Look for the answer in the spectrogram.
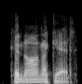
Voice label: "canonicate", American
